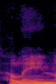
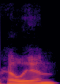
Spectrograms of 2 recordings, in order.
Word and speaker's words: Heliene: So Dave Reasenberg, Chief Commercial Officer at Heliene or Heliene. There's no correct way to say it.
